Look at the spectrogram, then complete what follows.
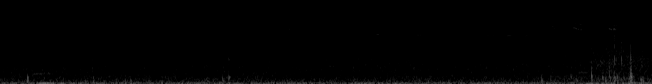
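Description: Quiet outdoor ambience: faint birds chirping high up over a low rumble of wind on the microphone, with a few soft footsteps near the end.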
